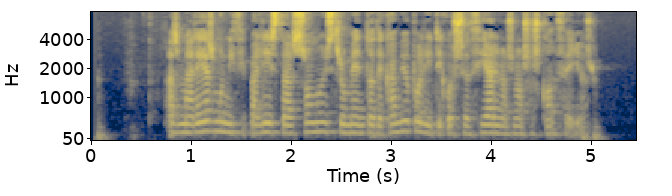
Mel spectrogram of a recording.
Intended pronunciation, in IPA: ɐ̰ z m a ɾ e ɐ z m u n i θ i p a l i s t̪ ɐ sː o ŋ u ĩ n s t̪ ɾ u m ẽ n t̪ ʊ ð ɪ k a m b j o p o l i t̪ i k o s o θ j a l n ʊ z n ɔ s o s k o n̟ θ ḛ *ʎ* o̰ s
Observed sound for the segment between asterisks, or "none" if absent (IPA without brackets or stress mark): ʎ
